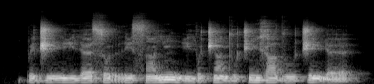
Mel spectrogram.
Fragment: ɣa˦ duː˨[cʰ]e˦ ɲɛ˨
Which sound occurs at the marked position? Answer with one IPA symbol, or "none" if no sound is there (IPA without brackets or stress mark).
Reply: t͡ʃ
